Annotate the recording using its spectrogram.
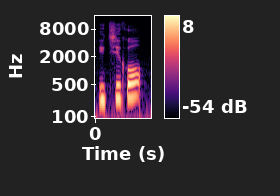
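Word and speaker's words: いちご: So in Japanese it's ichigo, What?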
